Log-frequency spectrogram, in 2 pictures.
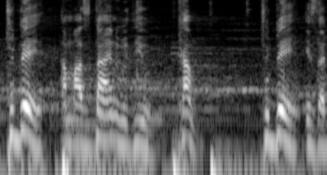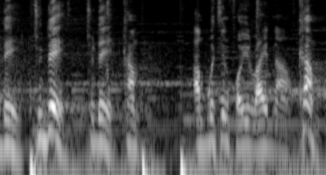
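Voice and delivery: high, loud booming altar call; booming motivational speech. Acted. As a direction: call them up with urgency. Altar call over the music.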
